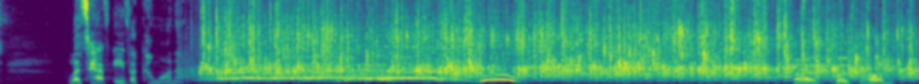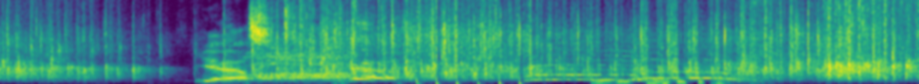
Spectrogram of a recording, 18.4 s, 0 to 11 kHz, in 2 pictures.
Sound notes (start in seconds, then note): 2.0 audience applauds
